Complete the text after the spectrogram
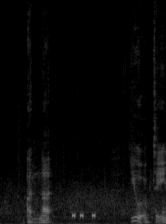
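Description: A short bright chime plays in quick pulses.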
